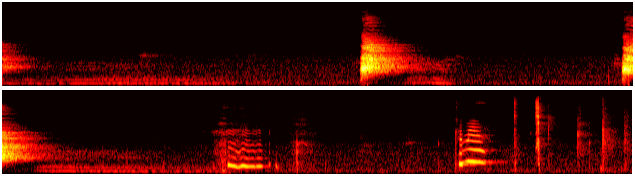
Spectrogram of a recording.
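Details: Indoors, Lucy, a one-year-old Miniature Schnauzer, barks at a dog shown on TV: two sharp, noisy barks about two and a half seconds apart over a faint hum, then brief human voices and clicks.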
